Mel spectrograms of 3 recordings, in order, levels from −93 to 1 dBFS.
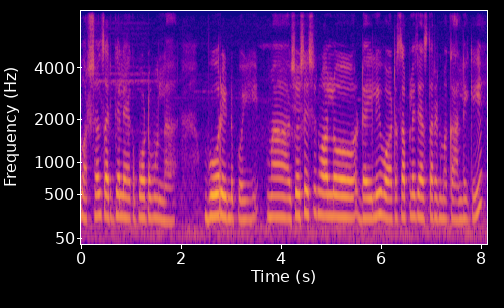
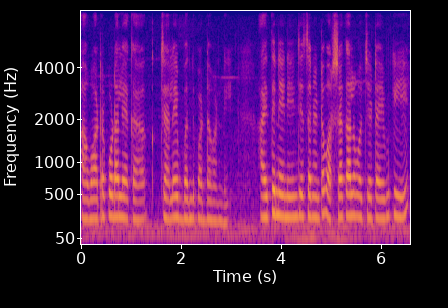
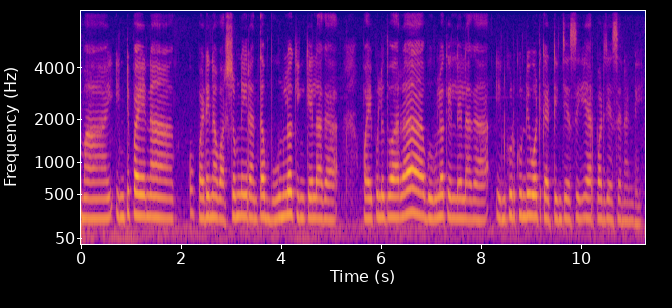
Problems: background sounds at intervals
